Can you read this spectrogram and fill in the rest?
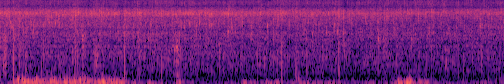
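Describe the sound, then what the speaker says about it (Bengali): Chopped onion frying in hot oil for a Bengali young jackfruit curry, a steady close hiss of sizzling with faint stirring scrapes, no voices. "পেঁয়াজটাকেও আমি তেলের সাথে হালকা করে ভেজে নেব।"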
